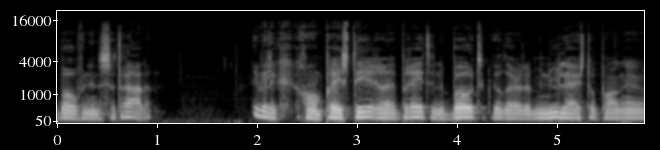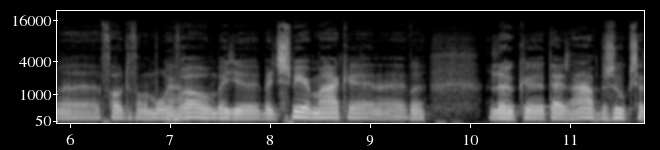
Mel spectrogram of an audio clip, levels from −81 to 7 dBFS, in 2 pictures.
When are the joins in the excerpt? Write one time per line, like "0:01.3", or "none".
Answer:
0:01.8
0:09.4

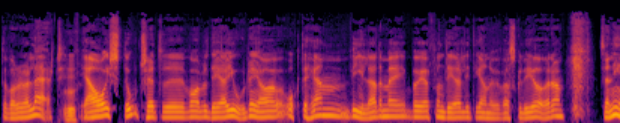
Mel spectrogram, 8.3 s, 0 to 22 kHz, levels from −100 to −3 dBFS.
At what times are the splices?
0:01.0

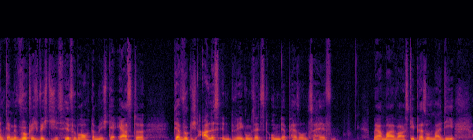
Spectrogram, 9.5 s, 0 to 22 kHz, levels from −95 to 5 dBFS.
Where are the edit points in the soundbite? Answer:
0:07.4

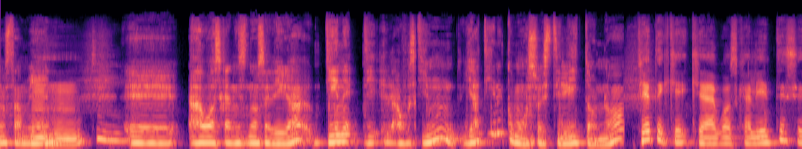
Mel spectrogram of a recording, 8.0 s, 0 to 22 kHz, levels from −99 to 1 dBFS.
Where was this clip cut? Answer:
0:04.2
0:06.2

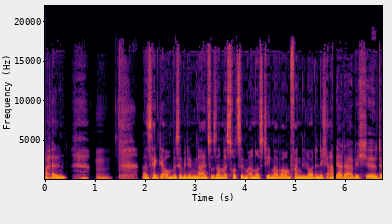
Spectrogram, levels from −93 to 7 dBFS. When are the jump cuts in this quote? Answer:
0:00.9
0:05.7

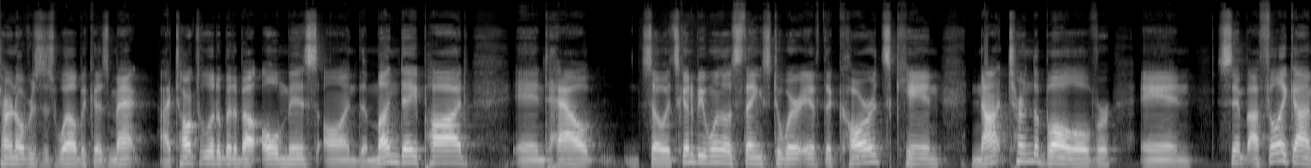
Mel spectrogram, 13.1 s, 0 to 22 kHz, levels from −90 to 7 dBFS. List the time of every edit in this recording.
0:01.6
0:06.4

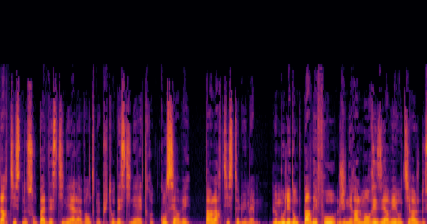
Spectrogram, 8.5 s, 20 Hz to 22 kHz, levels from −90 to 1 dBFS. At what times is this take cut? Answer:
0:05.3

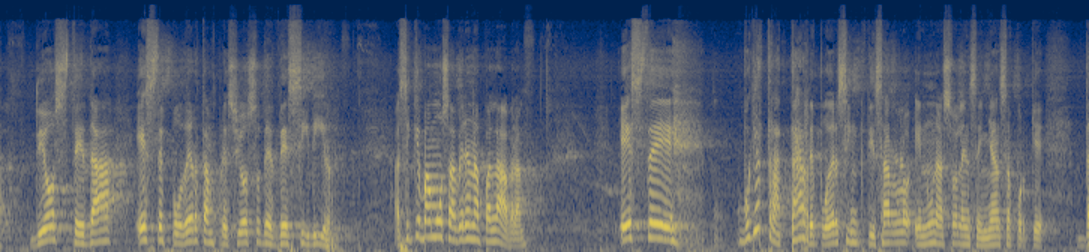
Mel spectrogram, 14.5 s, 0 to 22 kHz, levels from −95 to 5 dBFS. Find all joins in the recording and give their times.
0:10.8

